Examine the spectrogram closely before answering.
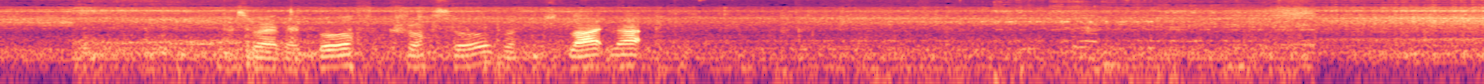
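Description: A tram rumbles past along a track.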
